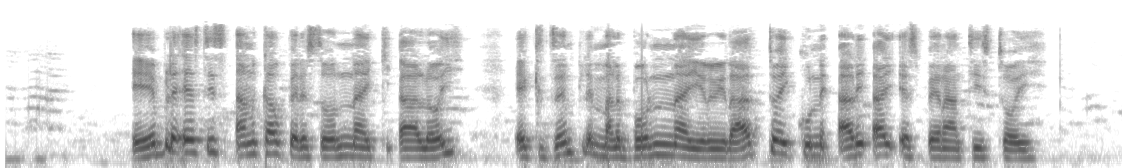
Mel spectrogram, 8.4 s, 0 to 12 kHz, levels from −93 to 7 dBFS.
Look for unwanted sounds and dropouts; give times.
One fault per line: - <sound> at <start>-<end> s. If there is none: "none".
none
